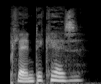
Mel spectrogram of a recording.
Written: plantekasse

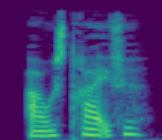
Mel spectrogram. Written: afstrejfe

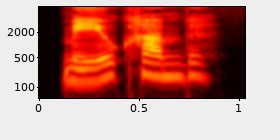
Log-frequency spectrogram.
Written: mavekrampe

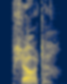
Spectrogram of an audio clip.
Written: plotter

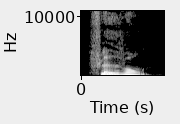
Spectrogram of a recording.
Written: fladvogn

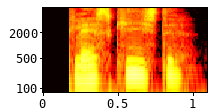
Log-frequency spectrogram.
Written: glaskiste

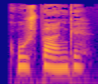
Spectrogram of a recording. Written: grusbanke

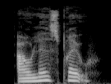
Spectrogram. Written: afladsbrev

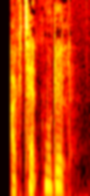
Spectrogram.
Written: aktantmodel

